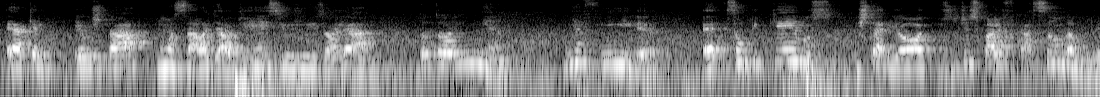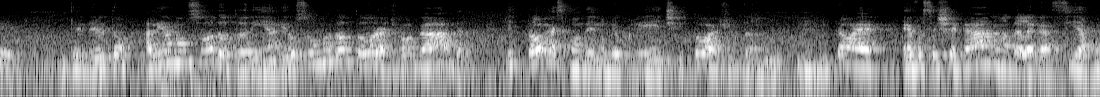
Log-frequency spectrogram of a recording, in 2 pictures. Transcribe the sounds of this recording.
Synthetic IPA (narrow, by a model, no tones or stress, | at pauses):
ɛakelɪ | ewɪst̪anũmɐsalɐd͡ʒɪawd͡ʒiẽsjɐiʊʒuizɔʎa | d̪owt̪oɾĩɲɐ | mĩɲɐfiʎɐ | ɛsɐ̃w̃pɪkẽnʊz | ist̪eɾiɔt͡ʃi̥pʊzd͡ʒd͡ʒiskwalifi̥ka̰sɐ̃w̃d̪ɐmuʎɛ̰ɾ | ẽnt̪ẽnd̪ewẽnt̪ɐ̃w̃a̰liewnɐ̃w̃soɐd̪owt̪oɾĩɲɐaliewsoũmɐd̪owt̪oɾɐad͡ʒivɔɡad̪ɐ | kɪt̪owɦespõnd̪ẽnd̪ʊʊmewkliẽnt͡ʃɪ̥kɪt̪owaʒud̪ɐ̃nd̪ʊ̃t̪ɐ̃w̃ɛ | ɛvoseʃeɡaɾnũmɐd̪ɛlɛɡasiɐak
